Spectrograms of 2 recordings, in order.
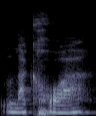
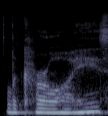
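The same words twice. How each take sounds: First: LaCroix as la-KWAH, French style. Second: LaCroix as la-CROY, English r and oy; American LaCroix. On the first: Explaining the French name to a friend, la-kwah. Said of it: "it's the cross in French". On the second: Correcting a friend, first the usual American la-croy. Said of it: "I hate when people say LaCroix". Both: Shown as a demonstration.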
